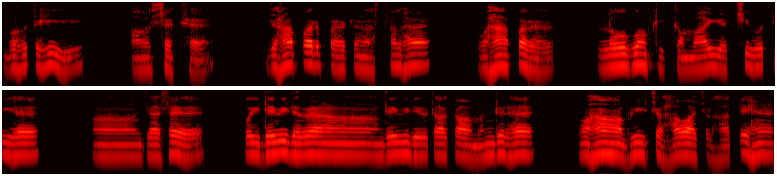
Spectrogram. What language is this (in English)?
Hindi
